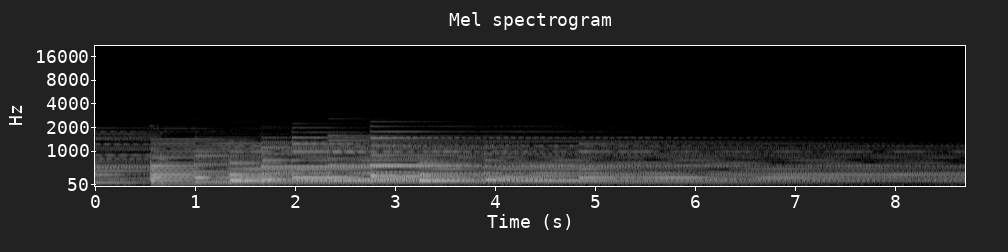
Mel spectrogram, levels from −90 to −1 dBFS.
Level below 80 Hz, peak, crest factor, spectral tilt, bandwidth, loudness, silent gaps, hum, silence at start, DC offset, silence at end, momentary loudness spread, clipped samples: -68 dBFS; -24 dBFS; 16 dB; -12.5 dB/octave; 2.7 kHz; -40 LUFS; none; none; 0 s; under 0.1%; 0 s; 16 LU; under 0.1%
